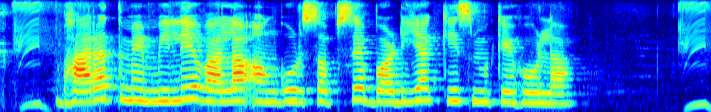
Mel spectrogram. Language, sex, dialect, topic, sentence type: Bhojpuri, female, Northern, agriculture, statement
